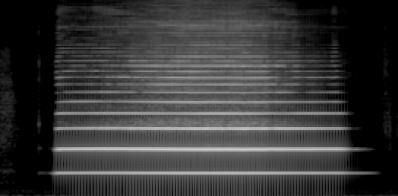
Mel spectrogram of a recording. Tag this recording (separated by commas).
Musical instrument, woodwind instrument, Music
